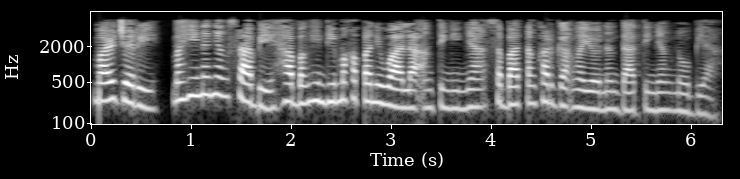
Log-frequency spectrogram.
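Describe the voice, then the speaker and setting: A woman's voice: medium pitch, fairly quick, no echo. A woman narrating a dramatic story from a script as a voice-over. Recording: dull lo-fi audio, very dry.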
